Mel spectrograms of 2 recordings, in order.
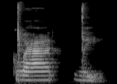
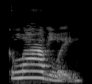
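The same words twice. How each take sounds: First: "Gladly" in two beats with a gap, GLAD, LY; split into syllables. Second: Said in the usual way. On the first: Shown as a demonstration. Teacher clapping out syllables for learners, "Gladly" segmented as glad ... ly. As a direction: break "Gladly" between glad and ly. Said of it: "we'll clap out the syllables". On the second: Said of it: "Let's segment syllables now".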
